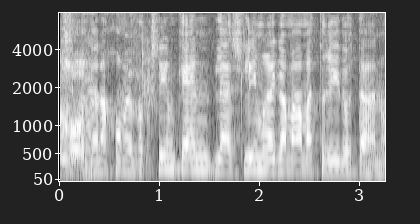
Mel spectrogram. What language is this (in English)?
Hebrew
